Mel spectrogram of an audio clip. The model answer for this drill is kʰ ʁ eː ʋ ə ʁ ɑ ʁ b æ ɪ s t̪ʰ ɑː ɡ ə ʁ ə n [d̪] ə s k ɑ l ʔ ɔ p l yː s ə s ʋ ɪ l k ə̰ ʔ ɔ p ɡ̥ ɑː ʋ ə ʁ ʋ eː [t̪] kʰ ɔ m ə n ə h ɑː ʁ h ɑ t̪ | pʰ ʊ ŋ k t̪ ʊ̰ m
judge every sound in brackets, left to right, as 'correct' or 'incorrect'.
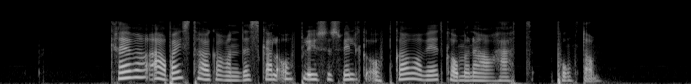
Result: correct, incorrect: d̪

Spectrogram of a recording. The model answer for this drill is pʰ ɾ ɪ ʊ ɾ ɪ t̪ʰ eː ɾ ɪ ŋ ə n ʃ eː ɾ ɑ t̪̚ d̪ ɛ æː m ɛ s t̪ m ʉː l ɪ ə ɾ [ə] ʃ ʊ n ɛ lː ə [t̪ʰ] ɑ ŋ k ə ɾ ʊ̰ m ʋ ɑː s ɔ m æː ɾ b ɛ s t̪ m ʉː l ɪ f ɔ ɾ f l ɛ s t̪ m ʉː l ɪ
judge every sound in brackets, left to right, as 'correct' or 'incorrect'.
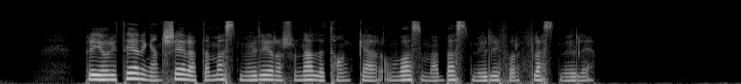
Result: incorrect: ɑ, correct

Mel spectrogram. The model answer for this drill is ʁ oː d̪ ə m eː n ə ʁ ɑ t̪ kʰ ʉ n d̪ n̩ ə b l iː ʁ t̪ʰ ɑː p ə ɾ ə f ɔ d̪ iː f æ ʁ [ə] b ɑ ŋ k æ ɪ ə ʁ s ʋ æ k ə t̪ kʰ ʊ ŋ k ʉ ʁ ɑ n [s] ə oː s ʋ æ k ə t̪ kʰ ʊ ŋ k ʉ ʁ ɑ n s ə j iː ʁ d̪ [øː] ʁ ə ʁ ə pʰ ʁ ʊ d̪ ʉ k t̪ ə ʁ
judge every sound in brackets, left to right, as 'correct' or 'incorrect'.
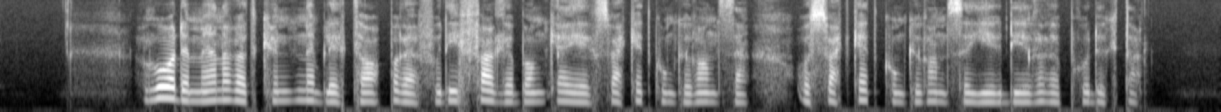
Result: correct, correct, incorrect: yː

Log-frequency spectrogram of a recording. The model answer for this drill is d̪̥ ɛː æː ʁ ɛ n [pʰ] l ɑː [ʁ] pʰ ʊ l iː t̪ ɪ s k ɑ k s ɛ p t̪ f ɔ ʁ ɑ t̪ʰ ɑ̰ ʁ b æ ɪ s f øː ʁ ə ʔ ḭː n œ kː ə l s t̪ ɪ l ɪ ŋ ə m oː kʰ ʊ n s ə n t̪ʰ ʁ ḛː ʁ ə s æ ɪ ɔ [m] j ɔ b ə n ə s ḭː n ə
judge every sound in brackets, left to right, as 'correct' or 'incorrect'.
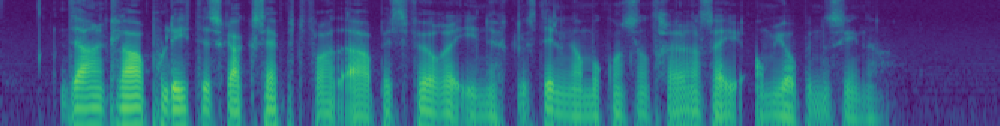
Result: incorrect: kʰ, correct, correct

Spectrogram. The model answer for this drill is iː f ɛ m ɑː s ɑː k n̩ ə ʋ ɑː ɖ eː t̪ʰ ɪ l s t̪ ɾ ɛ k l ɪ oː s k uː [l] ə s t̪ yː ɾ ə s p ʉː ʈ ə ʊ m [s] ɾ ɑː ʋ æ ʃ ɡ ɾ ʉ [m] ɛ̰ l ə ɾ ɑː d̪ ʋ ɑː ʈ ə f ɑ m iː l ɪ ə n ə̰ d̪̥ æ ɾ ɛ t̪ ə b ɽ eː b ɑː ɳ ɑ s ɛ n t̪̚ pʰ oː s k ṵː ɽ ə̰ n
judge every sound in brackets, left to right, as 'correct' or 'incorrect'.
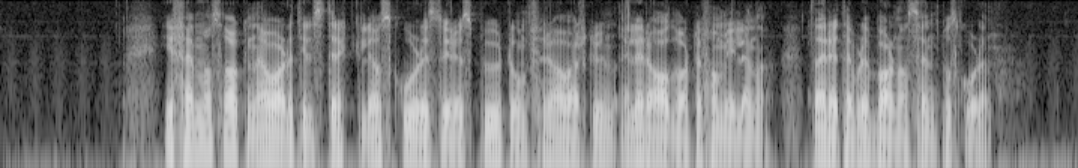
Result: incorrect: ɽ, incorrect: f, incorrect: n

